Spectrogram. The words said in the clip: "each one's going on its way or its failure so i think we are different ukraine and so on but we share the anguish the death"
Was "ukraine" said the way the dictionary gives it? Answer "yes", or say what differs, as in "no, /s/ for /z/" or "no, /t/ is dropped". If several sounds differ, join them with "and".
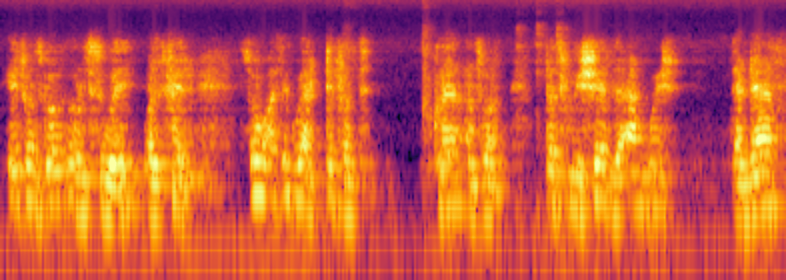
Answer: no, /l/ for /ɹ/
